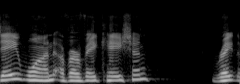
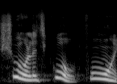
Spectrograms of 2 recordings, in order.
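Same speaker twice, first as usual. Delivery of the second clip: put-on slight Bronx accent; 2 semitones higher than usual. Retelling Ted agreeing to go for a walk, with a slight Bronx accent. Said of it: "He had like a little bit of a Bronx accent".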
